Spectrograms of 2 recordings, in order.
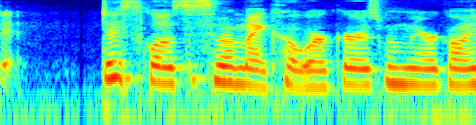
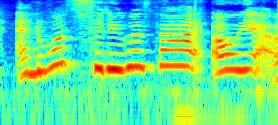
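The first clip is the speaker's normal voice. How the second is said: high and louder, eagerly asking for the birth city; an excited astrologer hungry for chart details; eager excitement; 8 semitones higher, 4 dB louder than usual. Retold or imitated. Acting herself charting at parties.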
